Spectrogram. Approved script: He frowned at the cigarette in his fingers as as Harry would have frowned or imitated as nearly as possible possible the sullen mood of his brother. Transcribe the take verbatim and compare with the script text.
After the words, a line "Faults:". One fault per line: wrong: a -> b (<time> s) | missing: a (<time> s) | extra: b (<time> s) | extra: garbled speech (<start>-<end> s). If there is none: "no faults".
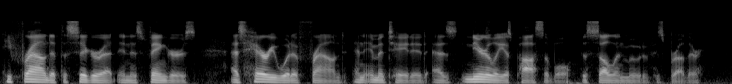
He frowned at the cigarette in his fingers as Harry would have frowned and imitated as nearly as possible the sullen mood of his brother.
Faults:
missing: as (2.5 s)
wrong: or -> and (3.5 s)
missing: possible (5.7 s)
